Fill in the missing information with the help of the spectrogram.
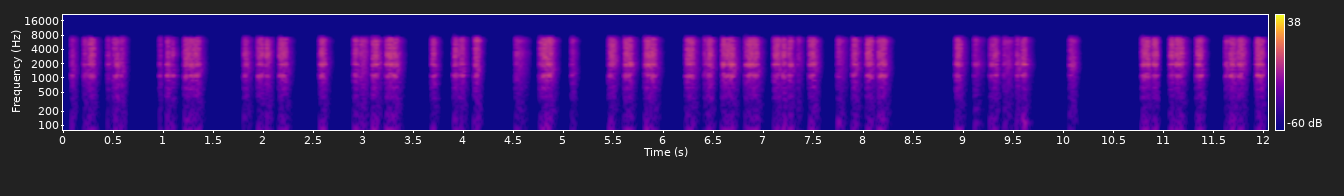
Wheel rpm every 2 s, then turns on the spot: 150, 160, 160, 160, 160, 160.
none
